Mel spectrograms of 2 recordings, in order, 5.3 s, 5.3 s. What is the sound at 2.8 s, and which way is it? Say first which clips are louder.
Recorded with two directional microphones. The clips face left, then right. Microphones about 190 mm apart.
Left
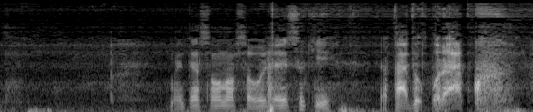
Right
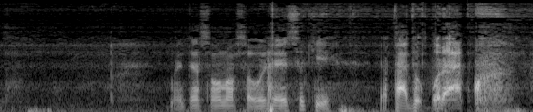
Speech: right 1 dB; 15° right (ahead or behind).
